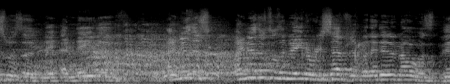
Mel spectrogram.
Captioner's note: laughter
